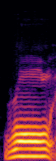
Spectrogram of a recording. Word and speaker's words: Raul: myself my name is Raul my first name rhyming with tall which I am and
